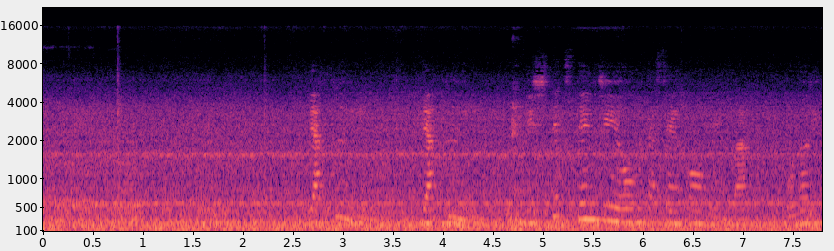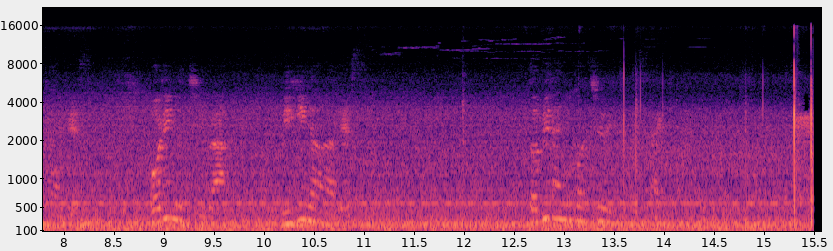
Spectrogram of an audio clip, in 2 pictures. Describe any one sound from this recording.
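Train brakes whine with a steady high tone.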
